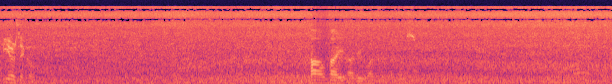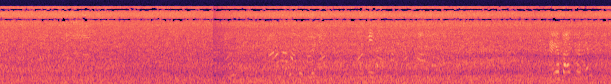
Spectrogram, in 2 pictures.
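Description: River rapids roar loudly and steadily outdoors.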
